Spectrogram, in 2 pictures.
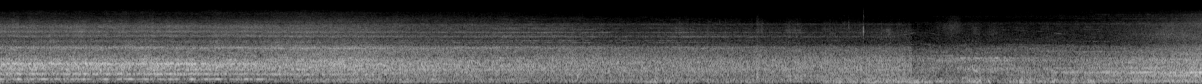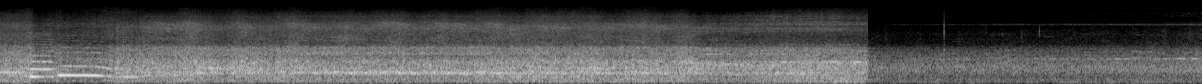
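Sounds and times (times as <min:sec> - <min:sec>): train passing with rush and rumble: 0:00.0 - 0:24.0
train horn: 0:12.0 - 0:13.6.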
